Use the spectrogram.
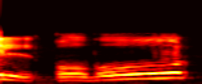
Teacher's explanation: وتاخد بالك من المدود الطبيعية بتاعتها وضم القاف جيدا وتفخيمها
